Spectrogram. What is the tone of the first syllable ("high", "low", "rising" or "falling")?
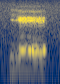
low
